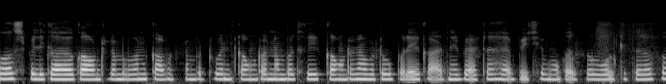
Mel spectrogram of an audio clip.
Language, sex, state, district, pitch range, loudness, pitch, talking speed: Hindi, male, Punjab, Pathankot, 230-240 Hz, -17 LUFS, 235 Hz, 280 wpm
